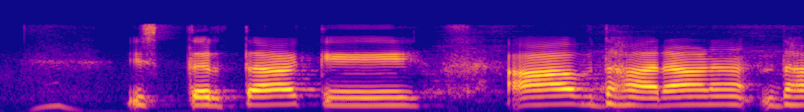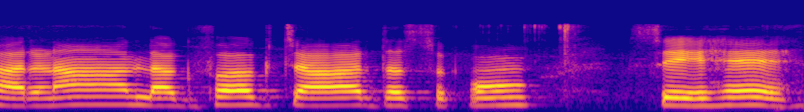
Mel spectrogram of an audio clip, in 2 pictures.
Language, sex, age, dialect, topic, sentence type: Hindi, female, 31-35, Garhwali, agriculture, statement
